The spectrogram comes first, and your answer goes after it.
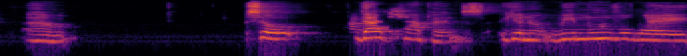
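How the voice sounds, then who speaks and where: Speaking with a Persian accent, a woman with a fairly high pitch keeps a fairly even intonation at a very slow pace, with long, frequent pauses. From Iran. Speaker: architecture researcher. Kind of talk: interview.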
